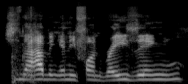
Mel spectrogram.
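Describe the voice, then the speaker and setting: A woman's voice: a little high, level tone, moderate pace, sharp tone, dry recording, rough recording. A woman hosting a casual talk show, brash and crude in her banter. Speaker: show host. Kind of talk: casual podcast chat.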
